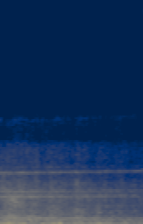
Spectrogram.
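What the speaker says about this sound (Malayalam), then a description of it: "അത്യാവശ്യം ഭയങ്കര സ്പീഡിലാണ് ഈ ട്രെയിൻ പോകുന്നത്." A Madurai–Rameswaram passenger train runs at speed, giving a loud, continuous rumble and roar of wheels on track close up, with no clear rhythm breaking through.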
